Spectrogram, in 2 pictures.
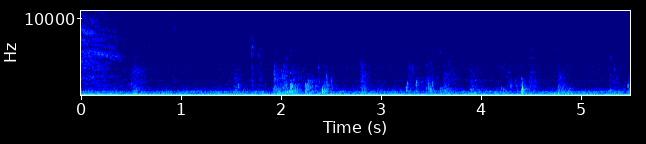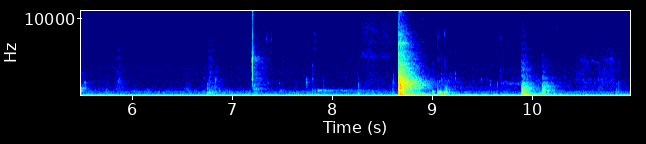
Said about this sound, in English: Are we doing this? Okay. Are you going? I'm going to drink the whole thing.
